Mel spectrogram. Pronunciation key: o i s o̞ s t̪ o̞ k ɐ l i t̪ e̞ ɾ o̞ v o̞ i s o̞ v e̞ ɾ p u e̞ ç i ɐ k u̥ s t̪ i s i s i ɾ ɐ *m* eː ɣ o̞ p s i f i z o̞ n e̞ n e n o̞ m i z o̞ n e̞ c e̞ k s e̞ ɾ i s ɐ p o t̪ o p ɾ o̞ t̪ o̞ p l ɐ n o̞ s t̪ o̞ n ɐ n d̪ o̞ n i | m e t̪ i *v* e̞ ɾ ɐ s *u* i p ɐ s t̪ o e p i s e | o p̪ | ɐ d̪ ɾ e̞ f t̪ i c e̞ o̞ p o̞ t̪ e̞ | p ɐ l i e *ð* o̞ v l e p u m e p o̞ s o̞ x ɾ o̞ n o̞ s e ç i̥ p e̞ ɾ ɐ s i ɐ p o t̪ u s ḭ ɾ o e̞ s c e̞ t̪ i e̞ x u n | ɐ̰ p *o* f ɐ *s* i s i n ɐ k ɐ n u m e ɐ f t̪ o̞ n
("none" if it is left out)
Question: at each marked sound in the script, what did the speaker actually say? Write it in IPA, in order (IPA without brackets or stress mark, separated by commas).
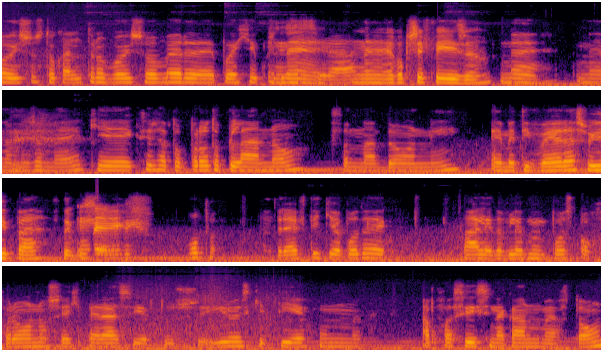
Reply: n, v, u, ð, o, s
